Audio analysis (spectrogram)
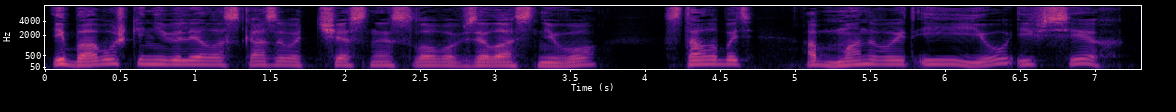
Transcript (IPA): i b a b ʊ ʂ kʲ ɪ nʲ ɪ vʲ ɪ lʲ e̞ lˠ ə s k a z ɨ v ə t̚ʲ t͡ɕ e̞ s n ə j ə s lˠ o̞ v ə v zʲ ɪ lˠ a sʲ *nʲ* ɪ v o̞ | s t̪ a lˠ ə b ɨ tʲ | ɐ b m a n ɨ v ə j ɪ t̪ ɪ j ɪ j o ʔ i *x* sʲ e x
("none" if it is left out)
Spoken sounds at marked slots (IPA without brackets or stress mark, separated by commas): nʲ, f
